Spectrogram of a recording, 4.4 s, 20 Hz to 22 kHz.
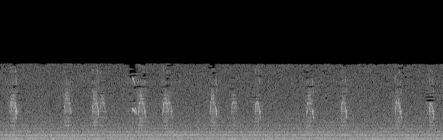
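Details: At a common kingfisher nest holding a chick, recorded 6 July 2016, sharp high chips sound every half second or so, sometimes in pairs, above a constant humming drone.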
